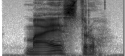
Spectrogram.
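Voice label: teacher, spanish, male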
